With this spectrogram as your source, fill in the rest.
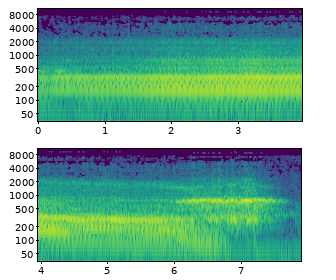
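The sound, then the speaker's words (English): A black car with its curtains drawn pulls up to the curb, its engine humming steadily, the low rumble shifting in pitch as the vehicle slows and settles, then fading out near the end. No voices. “A minute or two later, a black car, its curtains drawn, pulled to the curb.”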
